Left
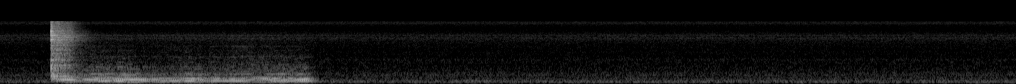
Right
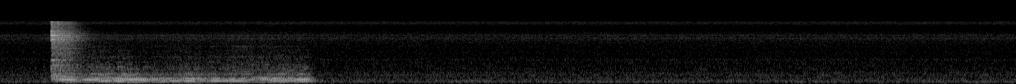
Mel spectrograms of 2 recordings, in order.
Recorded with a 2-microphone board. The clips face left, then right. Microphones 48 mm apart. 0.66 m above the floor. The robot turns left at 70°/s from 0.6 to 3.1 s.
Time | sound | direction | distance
0.5 | a snare drum | 70° left (ahead or behind) | 1.0 m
